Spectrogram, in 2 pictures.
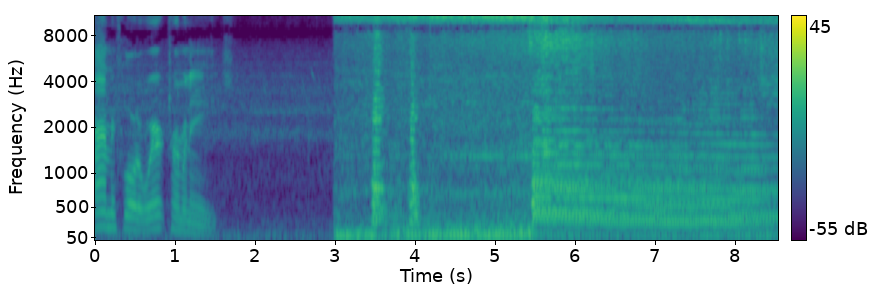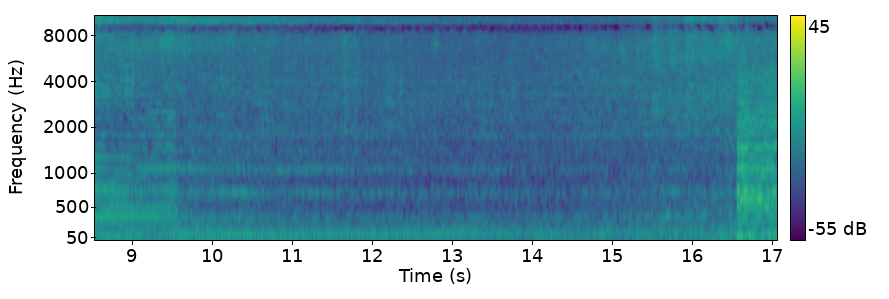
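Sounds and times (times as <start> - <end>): train rolling past: 0.0 - 17.0
train horn chord: 3.4 - 4.3, 5.4 - 11.0, 16.6 - 17.0.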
